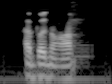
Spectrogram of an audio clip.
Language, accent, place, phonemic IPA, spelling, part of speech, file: French, France, Lyon, /a.bɔn.ʁa/, abonnera, verb, LL-Q150 (fra)-abonnera.wav
- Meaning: third-person singular simple future of abonner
